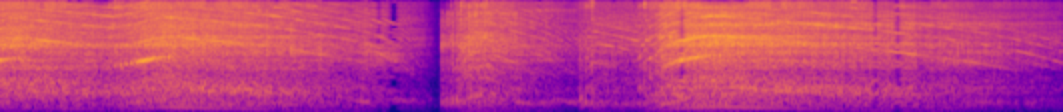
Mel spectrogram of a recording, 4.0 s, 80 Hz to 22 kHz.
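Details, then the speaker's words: Vintage electric drill after passing the safety test: the motor winds up and back down in a clean, rising and falling whine with no grinding or rattle; healthy. "now I can put a tag on it easily get $10 for that and it sounds like it's got plenty of"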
